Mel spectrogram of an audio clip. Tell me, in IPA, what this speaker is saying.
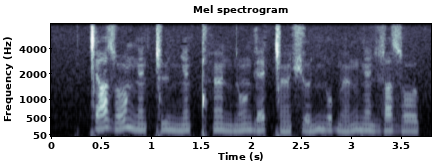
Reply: ǀ ɛ˧˥˧ zˤ u˧˥˧ ŋ ɛ̃˦˨ ǀ ʉ˦˨ ɲ ɛ̃˧˥˧ ǃʰ œ̃˦˨ n d õ˧˥˧ ɡ ɛ˧˥˧ ǀ œ̃˩˥ ɕ ɵ˩˥ ɲ o˧˥˧ b œ̃˩˥ ŋ ɡ ɛ̃˦˨ ɮ i˦˨ zˤ u˦˨

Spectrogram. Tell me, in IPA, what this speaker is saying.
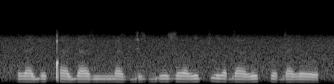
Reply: l æ j e ǃ æ j æ z mː æ z d y z b u z o ɐ̯ l i k l i ɐ̯ d æ ɐ̯ l u k o d æ l o

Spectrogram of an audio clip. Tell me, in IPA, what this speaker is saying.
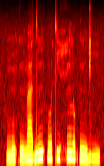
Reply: m ũ˨ k ĩ˨ m a˧ d ĩ˦ k͡p o˦ t i˦ h ĩ˦ l o˦˨ k͡p ĩ˨ ɡ i˨

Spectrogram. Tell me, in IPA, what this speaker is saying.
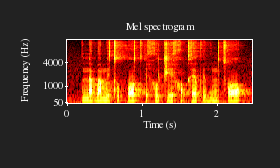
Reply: n a b a m ɪ tʼ ʊ pʼ ɔ t͡sʼ ɪ h ʊ t͡ʃ e h ɔ kʰ ɛ pʼ ɪ b ʊ m o t͡sʼ ɔ

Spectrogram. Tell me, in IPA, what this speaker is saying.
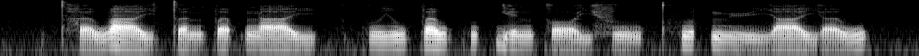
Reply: t̪ʰ ɐ˨˥ w aː˨ j t̪ ɐ˨ ŋ p ɐ˨˥ p̚ ŋ aː˧ j | kʷ iː˨˧ w p ɐ˧ w kʷ ɪ˨˥ k̚ j ɪ˧ ŋ k ɔː˨˩ j f uː˨˩ kʷʰ ɐ˥ p̚ m yː˨˩ j aː˨ j ɐ˨˥ w

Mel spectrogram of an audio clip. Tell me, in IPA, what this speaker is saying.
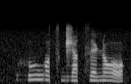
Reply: h u w ɔ t͡s d͡ʒ ɑ t͡s ɛ ɳ ɔ

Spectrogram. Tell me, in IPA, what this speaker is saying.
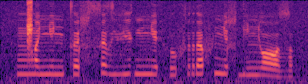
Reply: ŋ͡ǁ ɐ ɲ e ɲ t ə ɬ s ə z vʲ ɐ ɡ ɲ e h u f r ɐ f ɲ ə ɬ ɡ i ɲ ɔ z

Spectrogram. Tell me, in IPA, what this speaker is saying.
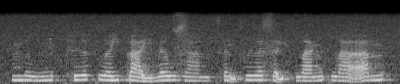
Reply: m ə̤˨˩ w ɲ ə˨˩ p̚ h ɨ˨˦ ə̯ k w ə˨˦ j ɓ a˧˩ j l ə˧ w z a̤˨˩ m t̪ʰ ə̰˧˨ n f ɨ˧ ə̯ s ə̰˧˨ j h w a˨˦ ŋ k w a̰˧˥ m

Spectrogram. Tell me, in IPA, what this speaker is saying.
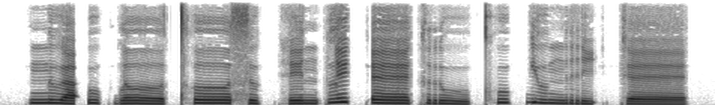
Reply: n ɯ˩˦ a̯ ʔ u˨˩ k̚ l ɤː˨˩ tʰ ɤː˧ s ɯ˨˩ k̚ h e˧ n p l e˥˩ k̚ ʔ ɛː˧ k r uː˩˦ kʰ u˦˥ k̚ j ɯ˧ ŋ r i˨˩ ʔ k ɛː˧

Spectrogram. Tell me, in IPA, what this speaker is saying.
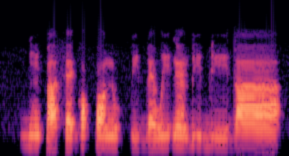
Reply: ɡ͡b ũ˦ k͡p a˨ s ɛ˦ ɡ ɔ˦ k͡p ɔ˧ n u˨˦ k͡p i˨ b ɛ˨˦ w i˦ ɗ ɛ̃˦ ɓ i˦ b iː˧ d aː˨

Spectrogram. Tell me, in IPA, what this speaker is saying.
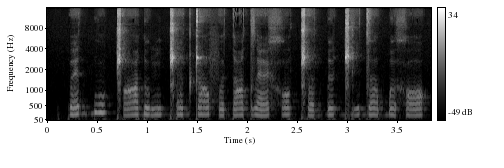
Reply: p ɛ˨˦ d ɓ u˦˥ ǁ ɑ˨˦ ɗ ʊ˨˦ ŋ ɡ͡ǁ ɜ˦˥ d ʈ ɑ˦˥ f ə˨˦ d ɾ ɑ˨˦ d l æ˨˦ x ɔ˦˥ ǁ ʌ˨˦ d ɗ ə˦˥ ɡ͡ǁ i˦˥ d ʌ˦˥ ɓ ʌ˦˥ x ɒ˦˥

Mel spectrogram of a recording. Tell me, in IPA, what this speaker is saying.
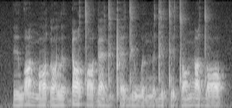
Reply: ɪ˩˧˩ w ɑ˥˨ ŋ ɒ˩˧˩ ɗ ɒ˩˧˩ l ə˨˥ ɠ ɛ˥˨ tˤ ɑ˨˥ ɠ æ˩˧˩ d ɪ˥˨ pʼ ɛ˨˥ d ɪ˩˧˩ w ə˩˧˩ ŋ ə˨˥ d ɪ˩˧˩ t ɪ˩˧˩ t ɒ˨˥ ŋ ɑ˨˥ d ɒ˩˧˩

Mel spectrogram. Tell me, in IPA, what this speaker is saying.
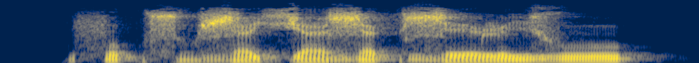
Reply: f o k s o̤ ɮ æ ç æ ɮ æ k ɮ e ɭ i ɣ u

